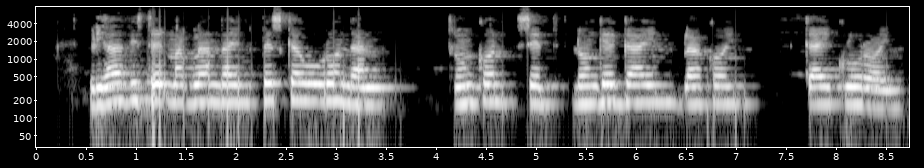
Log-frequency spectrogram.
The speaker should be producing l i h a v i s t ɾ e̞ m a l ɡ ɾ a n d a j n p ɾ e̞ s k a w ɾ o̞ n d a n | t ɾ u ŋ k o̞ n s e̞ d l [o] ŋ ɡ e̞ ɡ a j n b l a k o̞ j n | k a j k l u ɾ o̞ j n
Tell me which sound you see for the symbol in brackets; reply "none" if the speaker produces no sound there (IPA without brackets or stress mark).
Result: o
